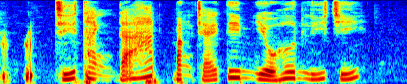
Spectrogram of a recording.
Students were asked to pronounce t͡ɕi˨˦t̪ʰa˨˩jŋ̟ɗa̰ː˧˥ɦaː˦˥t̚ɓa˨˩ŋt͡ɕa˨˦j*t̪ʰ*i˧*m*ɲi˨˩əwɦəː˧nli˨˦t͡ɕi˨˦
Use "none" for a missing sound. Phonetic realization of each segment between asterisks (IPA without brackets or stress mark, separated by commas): t̪, m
